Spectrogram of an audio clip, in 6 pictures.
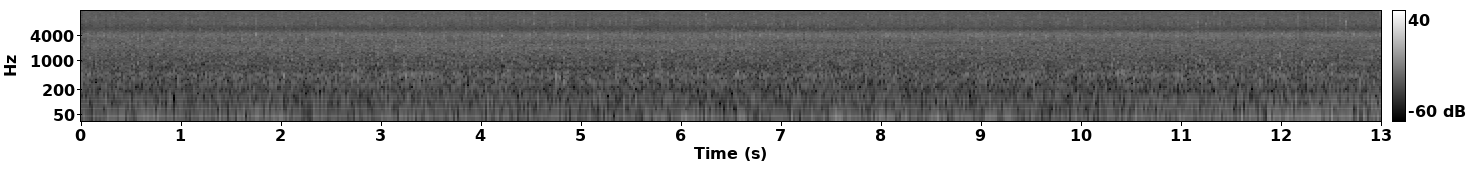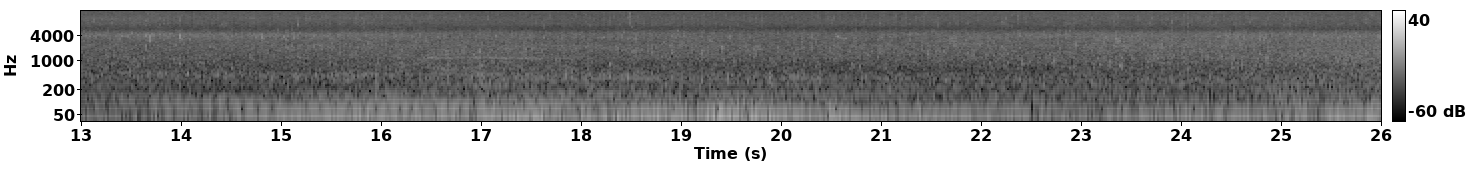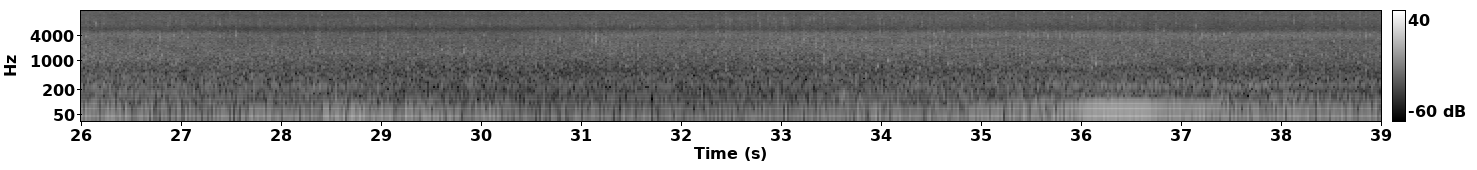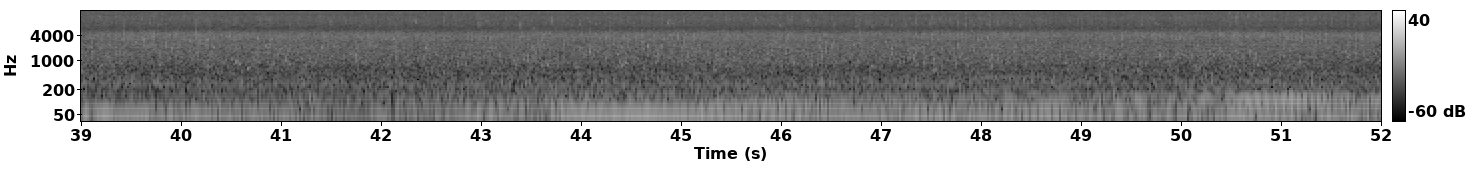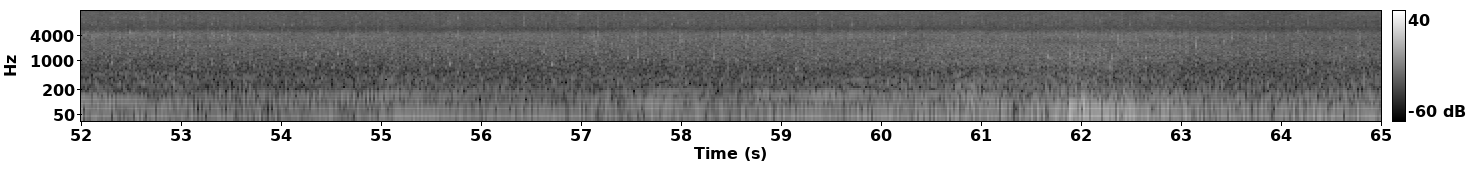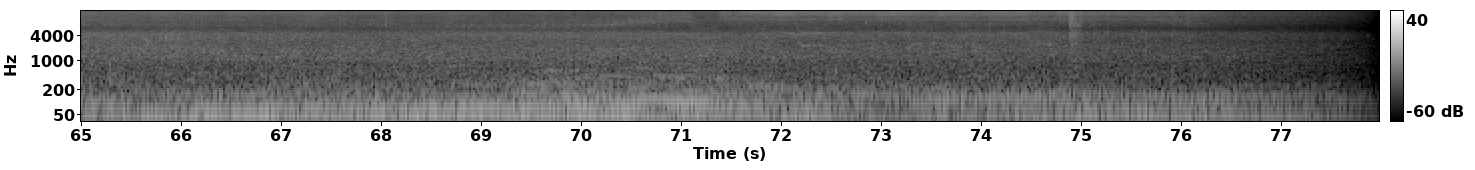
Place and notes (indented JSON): {
  "title": "石觀音坑, Gongguan Township - Small stream",
  "date": "2017-09-24 16:44:00",
  "description": "Small stream, traffic sound, Binaural recordings, Sony PCM D100+ Soundman OKM II",
  "latitude": "24.54",
  "longitude": "120.87",
  "altitude": "107",
  "timezone": "Asia/Taipei"
}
